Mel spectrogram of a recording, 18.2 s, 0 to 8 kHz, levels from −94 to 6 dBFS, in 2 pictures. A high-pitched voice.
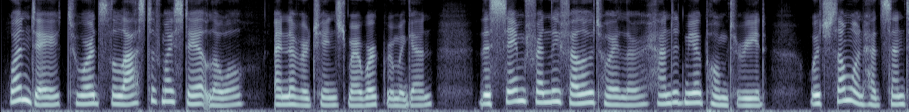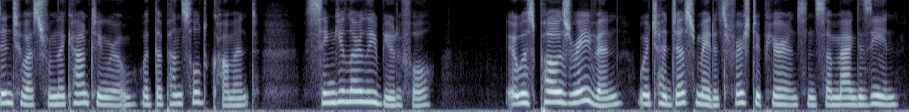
Yes: high, 230 Hz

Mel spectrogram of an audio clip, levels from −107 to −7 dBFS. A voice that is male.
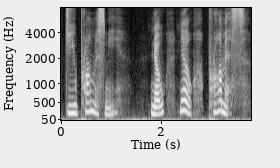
No: female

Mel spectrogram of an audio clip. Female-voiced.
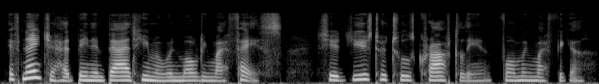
Yes: female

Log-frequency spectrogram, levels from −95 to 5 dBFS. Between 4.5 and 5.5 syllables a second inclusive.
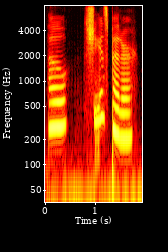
No: 3.7 syllables/s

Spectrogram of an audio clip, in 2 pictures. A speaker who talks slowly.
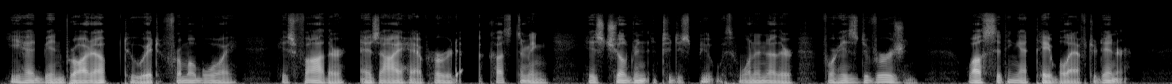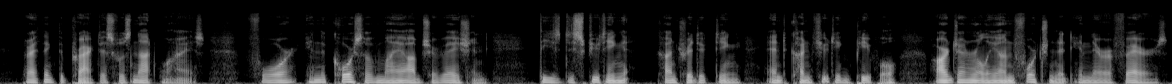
No: average, 155 wpm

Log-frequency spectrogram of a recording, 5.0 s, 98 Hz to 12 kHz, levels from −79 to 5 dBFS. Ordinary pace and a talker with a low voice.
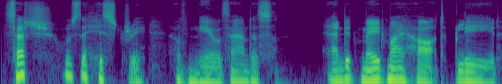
Yes: average, 155 wpm; low, 105 Hz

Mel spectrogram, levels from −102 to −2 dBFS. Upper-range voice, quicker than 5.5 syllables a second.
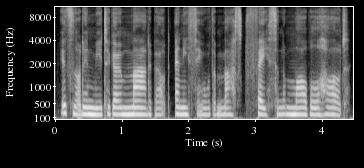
No: high, 195 Hz; 5.2 syllables/s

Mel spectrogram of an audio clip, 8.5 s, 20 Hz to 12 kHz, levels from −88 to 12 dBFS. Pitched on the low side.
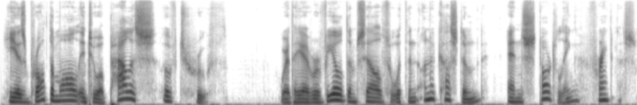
No: medium, 145 Hz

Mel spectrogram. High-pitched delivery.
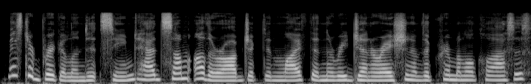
Yes: high, 210 Hz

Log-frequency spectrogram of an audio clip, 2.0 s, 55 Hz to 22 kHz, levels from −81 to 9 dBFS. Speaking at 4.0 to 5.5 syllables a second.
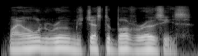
Yes: 5.1 syllables/s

